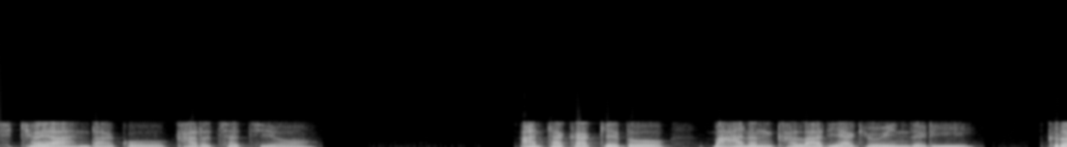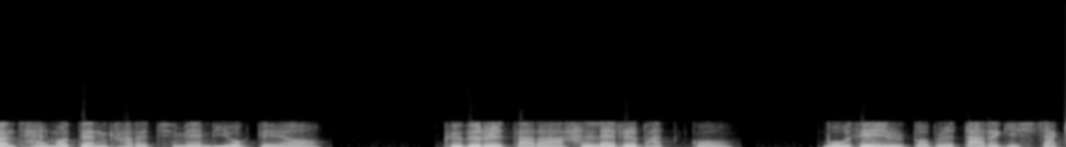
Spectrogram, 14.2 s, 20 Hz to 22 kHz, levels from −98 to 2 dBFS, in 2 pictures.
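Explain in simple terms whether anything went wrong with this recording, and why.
Nothing went wrong: the speech has passed through G.726 ADPCM, the coding used on cordless home phones, and it behaves exactly as that telephone system is designed to.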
